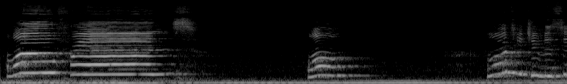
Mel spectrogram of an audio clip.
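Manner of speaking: high, sing-song puppet greeting; elephant puppet voice. Pretend. Elephant puppet greeting the kids and Teacher Missy, high sing-song. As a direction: chirp hello as a little elephant. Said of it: "Elephant would like to be our story time friend".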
